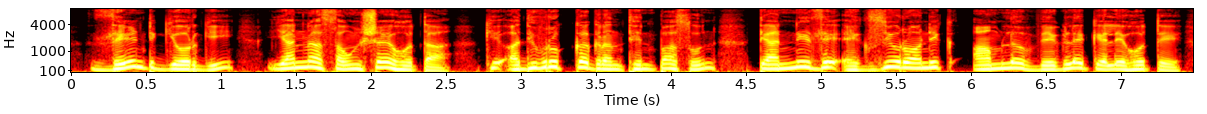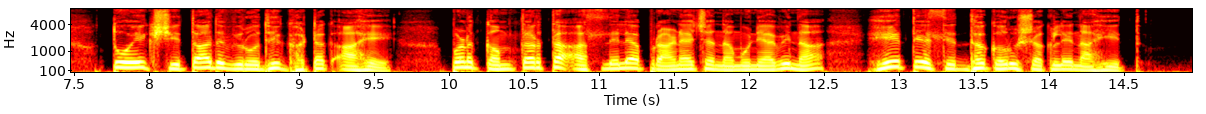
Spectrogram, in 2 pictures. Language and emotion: Marathi, neutral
